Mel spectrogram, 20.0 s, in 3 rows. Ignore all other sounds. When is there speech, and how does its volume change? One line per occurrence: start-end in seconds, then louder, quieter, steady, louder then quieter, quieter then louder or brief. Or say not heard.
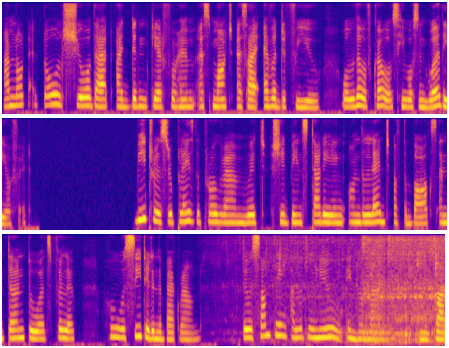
0.0-7.2 steady
8.7-16.4 steady
16.9-19.9 brief.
